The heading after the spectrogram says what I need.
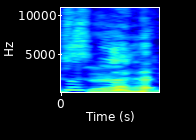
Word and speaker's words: salmon: Like the L should not be there. It shouldn't. It shouldn't. I'm trying to pronounce all my letters. Yeah, but it's definitely salmon.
